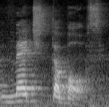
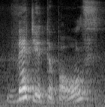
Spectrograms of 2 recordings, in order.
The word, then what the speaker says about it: vegetables: bought a lot of vegetables you don't say vegetables you say vegetables okay here we go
